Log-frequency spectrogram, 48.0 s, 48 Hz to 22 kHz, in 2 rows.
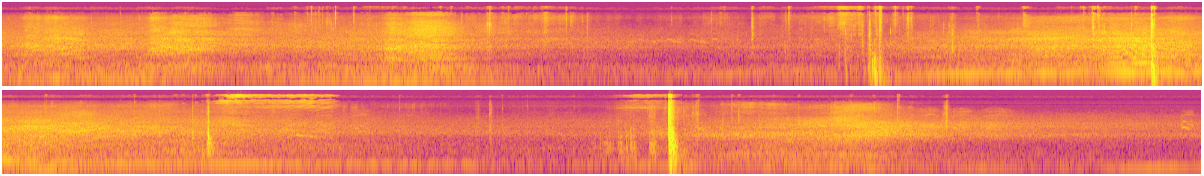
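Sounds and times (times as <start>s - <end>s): vehicle engine hum: 0.0s - 44.0s
car door slamming: 17.2s - 17.8s, 22.9s - 23.3s, 27.8s - 28.7s, 36.2s - 38.0s
hood release lever clunk: 36.2s - 37.9s.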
